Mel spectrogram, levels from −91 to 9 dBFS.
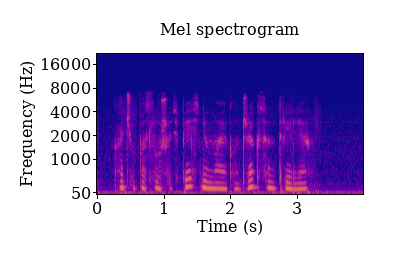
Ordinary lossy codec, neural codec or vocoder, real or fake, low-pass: Opus, 64 kbps; none; real; 7.2 kHz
